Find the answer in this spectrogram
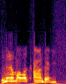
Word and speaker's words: Nirmalakandan: So it's Nirmalakandan. Nirmalakandan.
